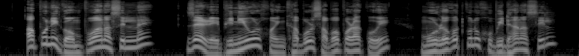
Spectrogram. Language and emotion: Assamese, surprised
